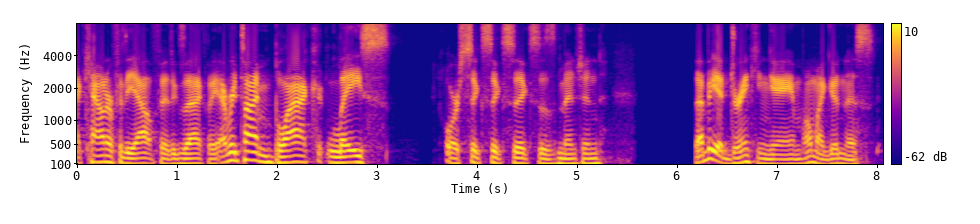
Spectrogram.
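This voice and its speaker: A man's voice: medium pitch, pushed and bright. A man reading bad fan fiction aloud for laughs, breaking off for mocking, sarcastic asides. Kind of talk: comedic dramatic reading with commentary.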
